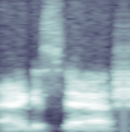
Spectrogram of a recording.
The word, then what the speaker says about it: Agastache: mint and also called a gas gasy or agastache which is my favorite way to pronounce that genus name um but you can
